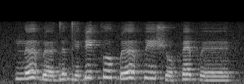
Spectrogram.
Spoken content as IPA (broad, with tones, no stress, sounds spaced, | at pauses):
n əː˧˥˧ ɓ əː˩ d ə˧˥ d ɪ˩ ɗ e˥ k o˥ ɓ əː˧˥˧ p ɪː˥ ʃ o˩ f ɛ˧˥ p ɘː˩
